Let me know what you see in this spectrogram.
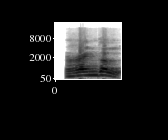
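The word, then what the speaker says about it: wrangle: भांग खाके झगड़ने लगा रंगल रंगल भाई इसमें डब्लू साइलेंट रहता है रंगल का मतलब भी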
